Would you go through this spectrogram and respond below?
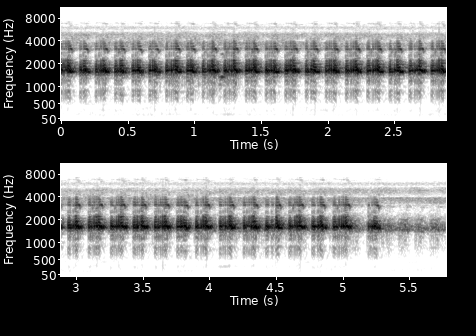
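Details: A frog gives a steady train of loud, rasping pulsed croaks, around three a second, with a rich harmonic buzz, breaking off abruptly just before the end.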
